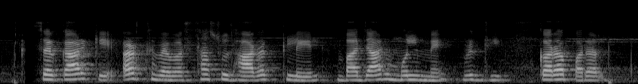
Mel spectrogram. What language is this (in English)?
Maithili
